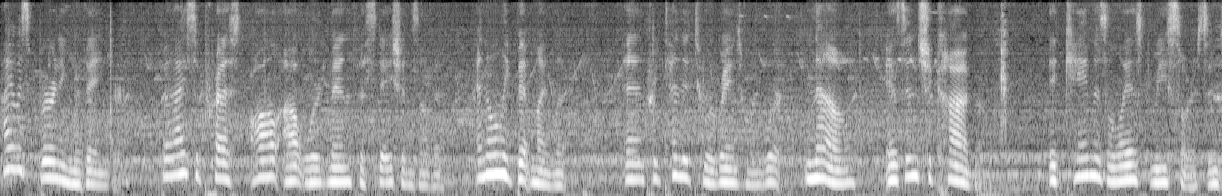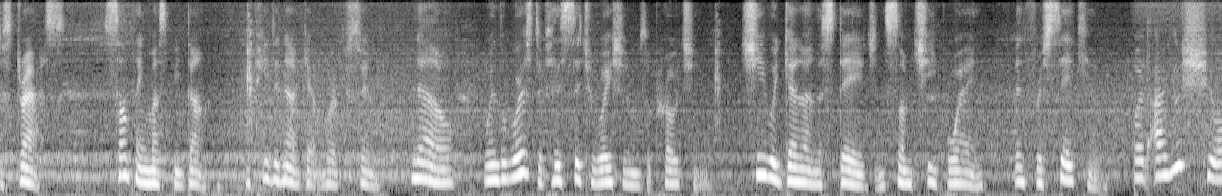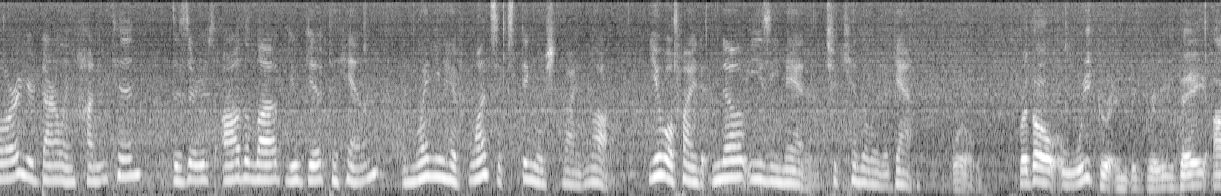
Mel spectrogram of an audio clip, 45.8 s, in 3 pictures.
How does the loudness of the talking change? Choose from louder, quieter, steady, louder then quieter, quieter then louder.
steady.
